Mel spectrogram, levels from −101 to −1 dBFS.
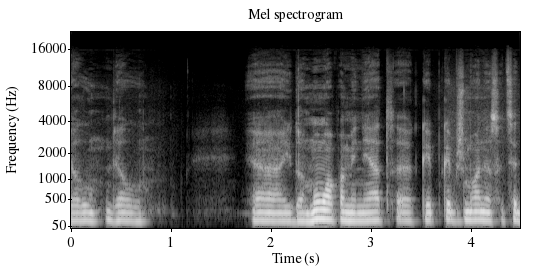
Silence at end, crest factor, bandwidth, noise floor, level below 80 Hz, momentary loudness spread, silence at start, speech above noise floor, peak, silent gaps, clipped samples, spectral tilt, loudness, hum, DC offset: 0 s; 18 dB; 13 kHz; -64 dBFS; -66 dBFS; 12 LU; 0 s; 45 dB; -2 dBFS; none; under 0.1%; -7.5 dB/octave; -20 LUFS; none; under 0.1%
